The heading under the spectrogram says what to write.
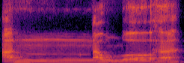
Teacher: nun tasdid dibaca ghunah atau mendengung. Ditahan ya harus ditahan · nun tasdid dibaca gunnah atau mendengung, ditahan ya, harus ditahan biar tampak mendengung. Annallaha Allahnya dibaca tebal karena harokat di depannya fathah.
